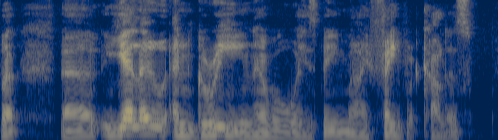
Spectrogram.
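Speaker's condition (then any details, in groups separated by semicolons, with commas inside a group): No condition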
